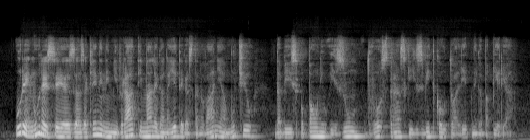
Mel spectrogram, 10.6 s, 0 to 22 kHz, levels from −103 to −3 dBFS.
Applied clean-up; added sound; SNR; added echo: neural mask model Resemble Enhance denoiser.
